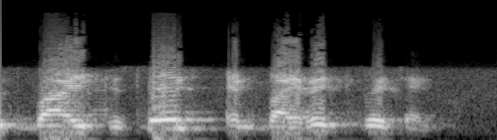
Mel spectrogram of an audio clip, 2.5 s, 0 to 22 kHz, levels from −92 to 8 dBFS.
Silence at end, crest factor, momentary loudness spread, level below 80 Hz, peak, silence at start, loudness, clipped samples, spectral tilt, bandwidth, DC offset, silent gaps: 0.35 s; 12 dB; 8 LU; -42 dBFS; 0 dBFS; 0 s; -11 LUFS; under 0.1%; -5 dB/octave; 9 kHz; under 0.1%; none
